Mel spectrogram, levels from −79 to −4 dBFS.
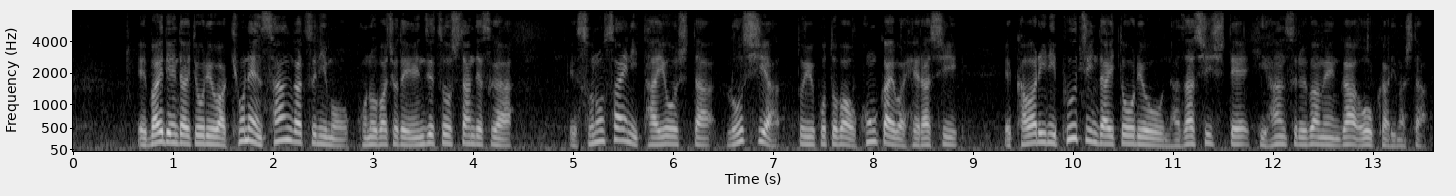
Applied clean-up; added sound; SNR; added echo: none; none; none; none.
